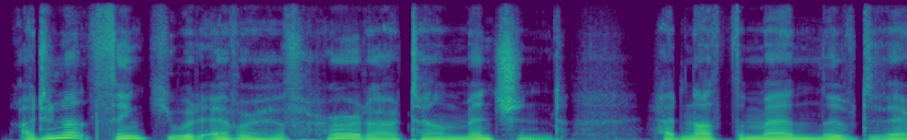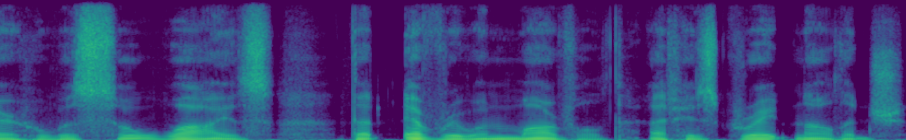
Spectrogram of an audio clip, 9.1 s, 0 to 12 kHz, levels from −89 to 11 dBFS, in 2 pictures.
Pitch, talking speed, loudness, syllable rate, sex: 115 Hz, 190 wpm, -19 LUFS, 5.2 syllables/s, male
